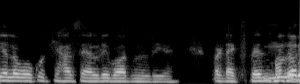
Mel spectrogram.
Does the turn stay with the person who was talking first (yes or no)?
no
